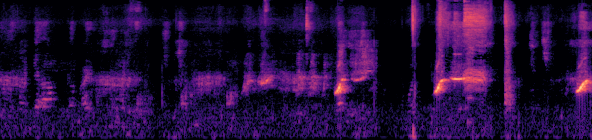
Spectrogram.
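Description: A bulbul gives short, bright, rising whistled notes every second or two among softer chattering phrases, with a sharp click and faint room noise.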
